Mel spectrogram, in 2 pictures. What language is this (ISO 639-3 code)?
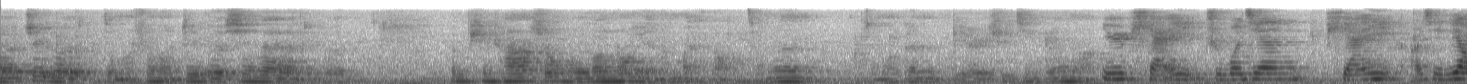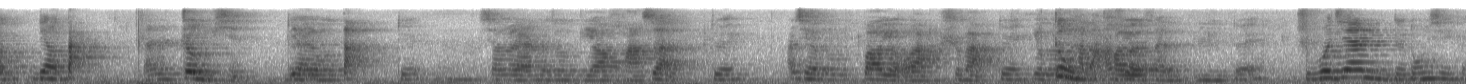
zho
